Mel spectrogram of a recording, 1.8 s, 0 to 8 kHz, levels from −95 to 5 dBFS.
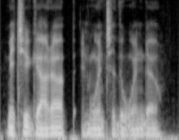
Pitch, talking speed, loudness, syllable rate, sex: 80 Hz, 265 wpm, -17 LUFS, 6.7 syllables/s, male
